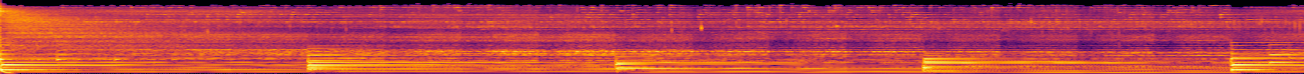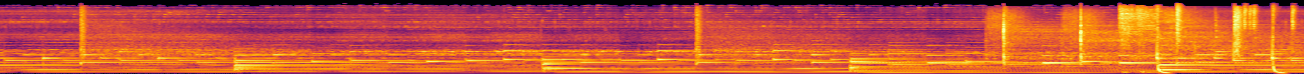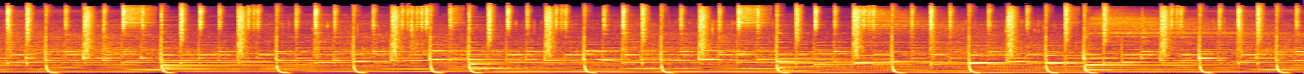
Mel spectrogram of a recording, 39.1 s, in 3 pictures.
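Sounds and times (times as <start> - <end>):
inspirational music loop: 0.0 - 39.1.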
